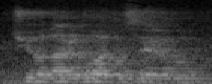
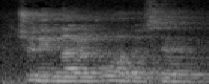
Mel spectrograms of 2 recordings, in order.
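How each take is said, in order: First: The plea is said calmly, without urgency. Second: The plea is cried out desperately.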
